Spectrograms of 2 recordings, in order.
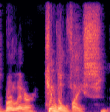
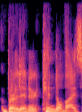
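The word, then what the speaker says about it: Berliner Kindl Weisse: herb it's so and how do you say this beer again we call this Berliner Kindle Vice Berliner Kindle Vice I'm going to end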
